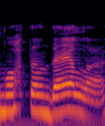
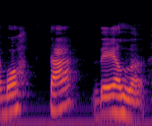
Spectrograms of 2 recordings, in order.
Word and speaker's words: mortadela: E o famoso mortandela, nossa, não pode, é mortadela.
